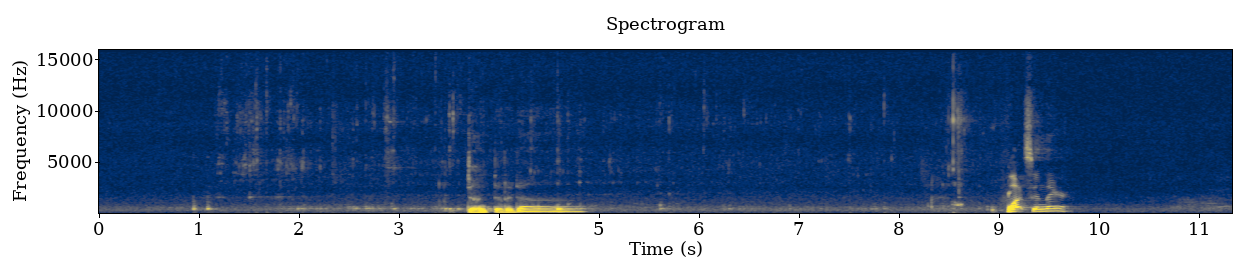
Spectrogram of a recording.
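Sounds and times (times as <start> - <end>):
water poured from a pitcher: 1.0 - 9.0
speech: 3.7 - 5.0, 9.1 - 9.8.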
